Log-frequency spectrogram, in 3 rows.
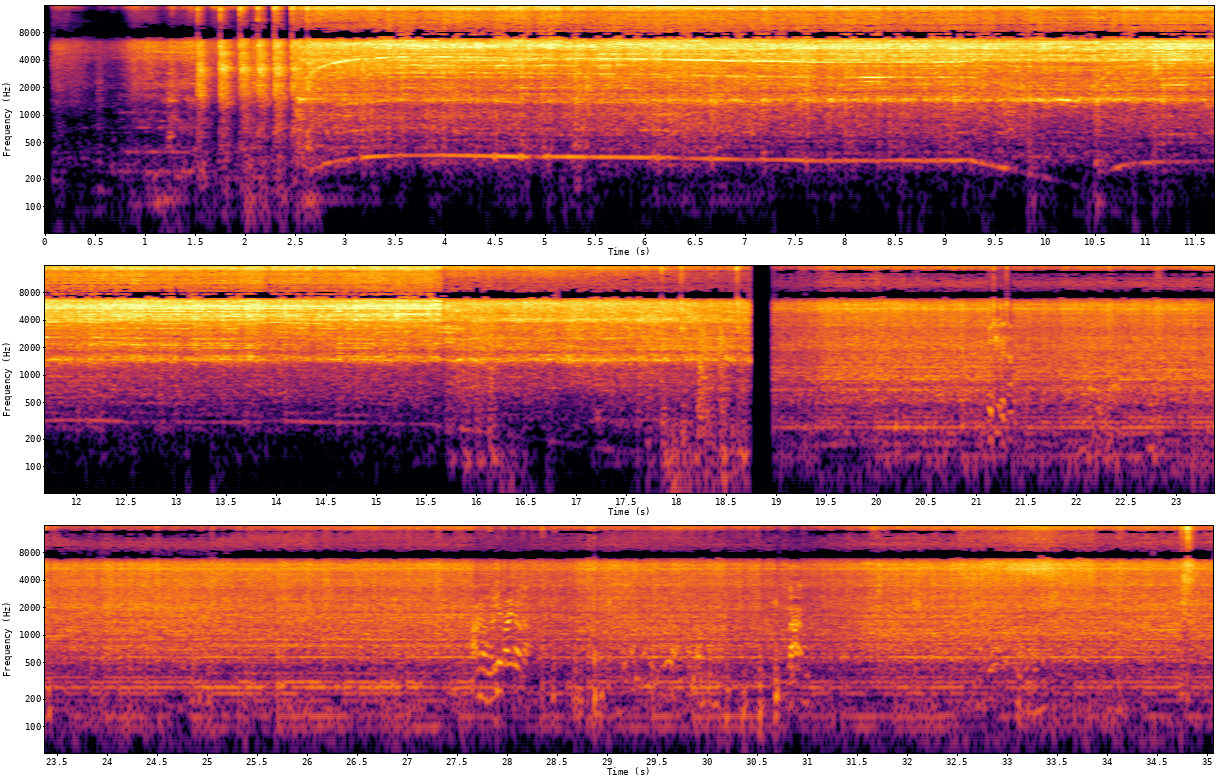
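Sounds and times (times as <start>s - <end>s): circular saw cutting plywood: 2.4s - 35.0s.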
